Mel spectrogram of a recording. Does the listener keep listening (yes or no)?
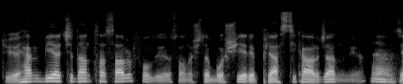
yes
